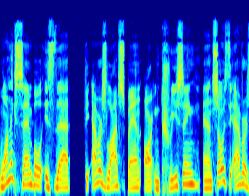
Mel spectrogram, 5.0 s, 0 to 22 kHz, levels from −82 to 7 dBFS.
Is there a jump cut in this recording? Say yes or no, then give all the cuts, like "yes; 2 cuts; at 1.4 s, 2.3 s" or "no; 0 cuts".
no; 0 cuts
